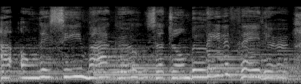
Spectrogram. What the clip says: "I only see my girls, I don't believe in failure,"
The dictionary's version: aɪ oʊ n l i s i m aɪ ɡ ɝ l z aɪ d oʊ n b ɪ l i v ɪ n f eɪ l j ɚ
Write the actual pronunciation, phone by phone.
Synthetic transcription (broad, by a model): aɪ oʊ n l i s i m aɪ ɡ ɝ z aɪ d oʊ n b ɪ l i v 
